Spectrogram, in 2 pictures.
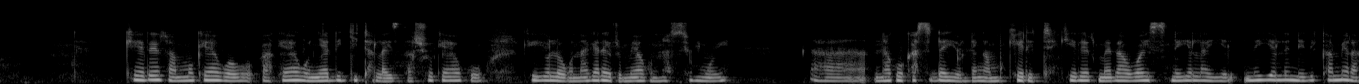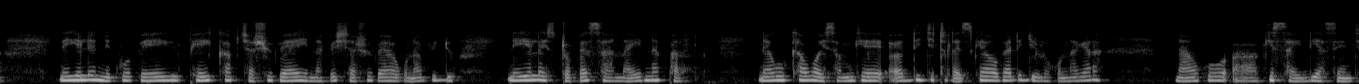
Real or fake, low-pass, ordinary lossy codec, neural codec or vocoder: real; 7.2 kHz; none; none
